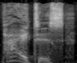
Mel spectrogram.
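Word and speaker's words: pietis (πίστις): It's a noun which is pronounced pietis, to have a firm, strong conviction, assurance, or persuasion that something is real, that something is true.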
